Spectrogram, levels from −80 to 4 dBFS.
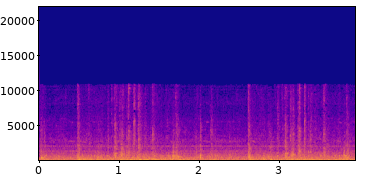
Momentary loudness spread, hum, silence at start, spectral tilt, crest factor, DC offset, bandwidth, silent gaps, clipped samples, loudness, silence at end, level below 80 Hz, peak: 4 LU; none; 0 s; -7 dB/octave; 14 dB; under 0.1%; 11.5 kHz; none; under 0.1%; -21 LUFS; 0 s; -26 dBFS; -6 dBFS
